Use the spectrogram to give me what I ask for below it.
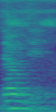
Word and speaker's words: Daudet: is not pronounced, Daudet.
